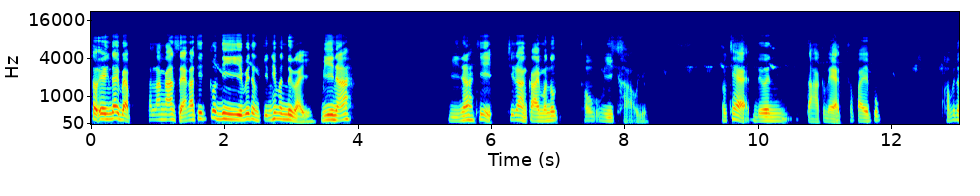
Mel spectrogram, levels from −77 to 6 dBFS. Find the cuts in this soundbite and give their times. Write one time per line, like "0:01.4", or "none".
0:03.4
